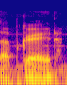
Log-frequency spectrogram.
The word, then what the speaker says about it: Upgreid: Oh, hey, Oopgreed, pronounced upgrade.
